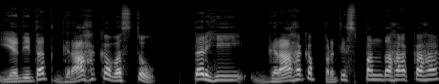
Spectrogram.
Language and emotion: Sanskrit, neutral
